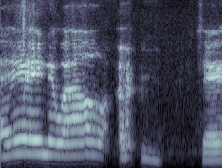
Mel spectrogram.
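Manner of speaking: voice breaking and pitching up on hello. Greeting people in the audience by name, voice cracking. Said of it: "my voice is cracking".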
